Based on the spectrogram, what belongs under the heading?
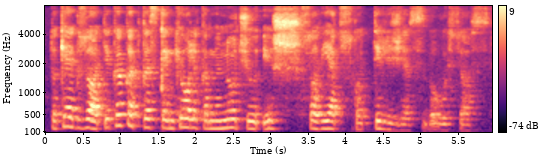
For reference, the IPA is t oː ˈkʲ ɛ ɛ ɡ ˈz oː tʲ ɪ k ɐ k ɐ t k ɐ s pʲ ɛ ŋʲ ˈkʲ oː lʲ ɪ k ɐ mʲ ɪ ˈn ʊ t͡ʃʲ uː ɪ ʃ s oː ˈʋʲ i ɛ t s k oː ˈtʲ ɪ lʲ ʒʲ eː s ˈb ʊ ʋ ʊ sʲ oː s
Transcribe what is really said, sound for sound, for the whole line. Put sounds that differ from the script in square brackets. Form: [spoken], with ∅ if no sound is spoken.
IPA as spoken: t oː ˈkʲ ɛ ɛ ɡ ˈz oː tʲ ɪ k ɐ k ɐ t k ɐ s pʲ ɛ ŋʲ ˈkʲ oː lʲ ɪ k ɐ mʲ ɪ ˈn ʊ t͡ʃʲ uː ɪ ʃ s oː ˈʋʲ i ɛ t s k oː ˈtʲ ɪ lʲ ʒʲ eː s ˈb ʊ ʋ ʊ sʲ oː s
